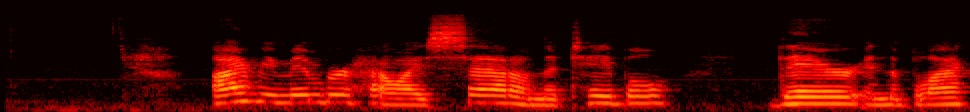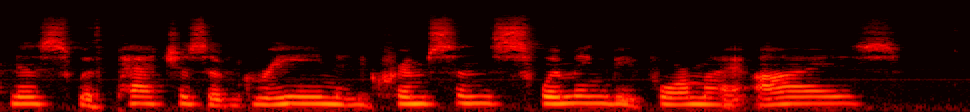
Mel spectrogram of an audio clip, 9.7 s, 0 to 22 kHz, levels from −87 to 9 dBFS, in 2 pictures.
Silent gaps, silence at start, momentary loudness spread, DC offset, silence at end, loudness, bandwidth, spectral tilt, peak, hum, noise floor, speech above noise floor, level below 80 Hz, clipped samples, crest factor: none; 0.65 s; 11 LU; under 0.1%; 0.35 s; -36 LUFS; 13.5 kHz; -4 dB/octave; -16 dBFS; none; -67 dBFS; 31 dB; -74 dBFS; under 0.1%; 20 dB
